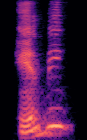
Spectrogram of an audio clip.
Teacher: You hear the D in there? No, it's kind of just gone. And this happens quite regularly.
